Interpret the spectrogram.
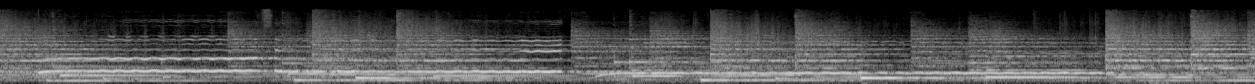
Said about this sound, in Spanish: Bueno, pues todo requiere de su mantenimiento y todo tiene sus necesidades, incluidas estas campanas precisamente que estamos escuchando.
